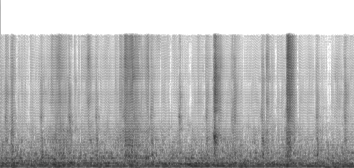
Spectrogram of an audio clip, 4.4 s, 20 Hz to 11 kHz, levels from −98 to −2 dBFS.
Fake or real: fake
